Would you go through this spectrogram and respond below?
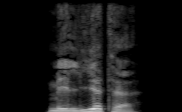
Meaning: inflection of melieren: 1. first/third-person singular preterite 2. first/third-person singular subjunctive II
- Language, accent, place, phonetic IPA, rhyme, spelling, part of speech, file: German, Germany, Berlin, [meˈliːɐ̯tə], -iːɐ̯tə, melierte, adjective / verb, De-melierte.ogg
